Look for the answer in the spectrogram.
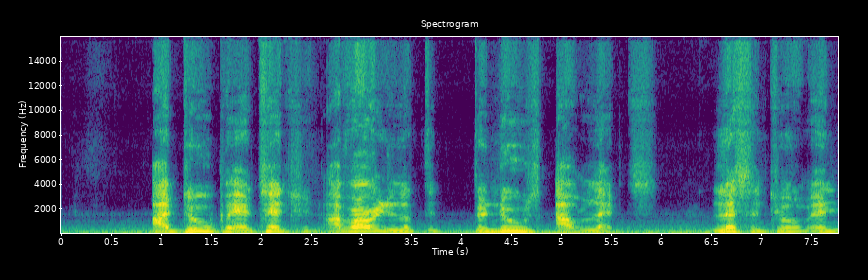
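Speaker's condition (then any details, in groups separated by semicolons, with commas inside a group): Slurred speech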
